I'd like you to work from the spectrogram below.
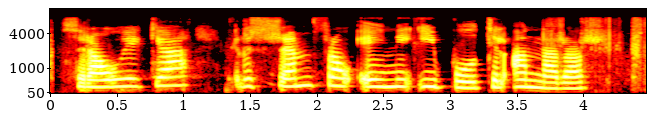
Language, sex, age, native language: Icelandic, male, 40-49, Polish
